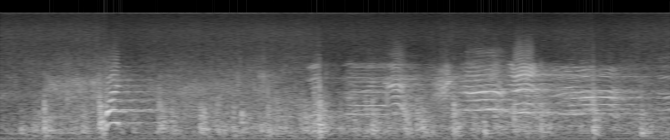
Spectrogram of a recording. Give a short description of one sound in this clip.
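Young spectators shout out in high, shrill calls.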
